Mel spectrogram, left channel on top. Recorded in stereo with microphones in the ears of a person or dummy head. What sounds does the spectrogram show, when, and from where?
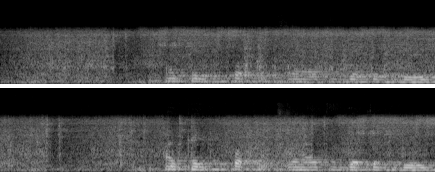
1.6 s a man speaking: 60° right (ahead or behind), 1.4 m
